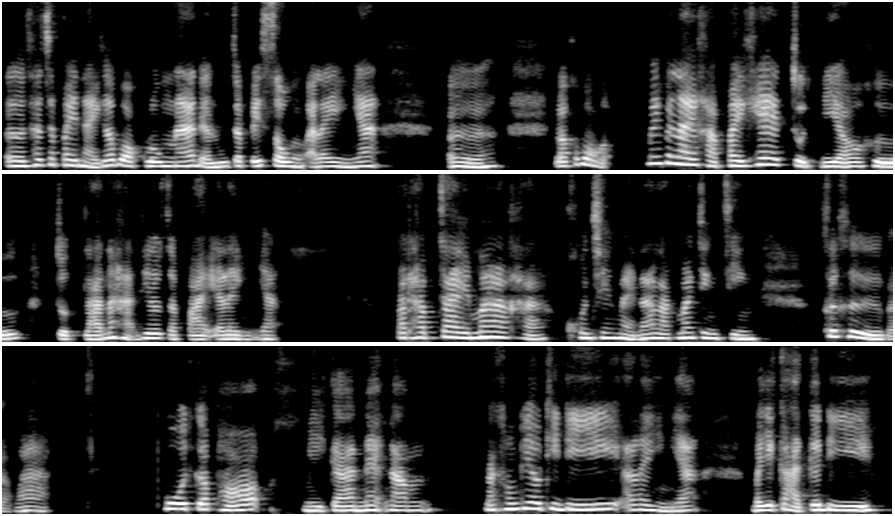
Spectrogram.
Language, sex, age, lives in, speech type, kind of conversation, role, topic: Thai, female, 30-34, Thailand, conversation, podcast, guest, คุณเคยหลงทางแล้วเจอคนมาช่วยเหลือไหม เล่าให้ฟังหน่อยได้ไหม?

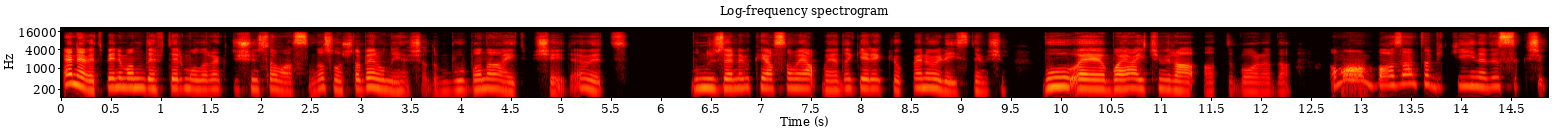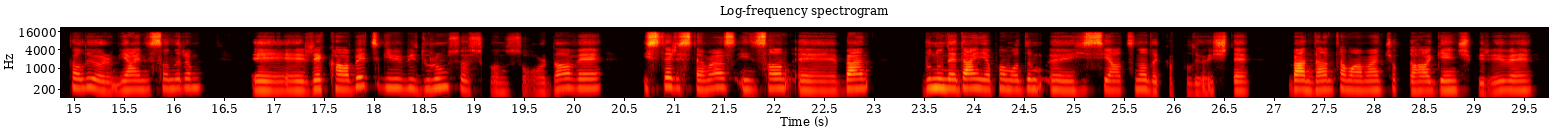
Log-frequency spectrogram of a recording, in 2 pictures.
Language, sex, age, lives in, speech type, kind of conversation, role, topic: Turkish, female, 30-34, Bulgaria, conversation, advice, user, Sosyal medyada mükemmel bir hayat sergileme baskısını ne kadar hissediyorsunuz?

